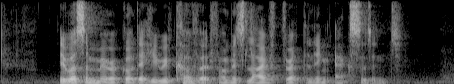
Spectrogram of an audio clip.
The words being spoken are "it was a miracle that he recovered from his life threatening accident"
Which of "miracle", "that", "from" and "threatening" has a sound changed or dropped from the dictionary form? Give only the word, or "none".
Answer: none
